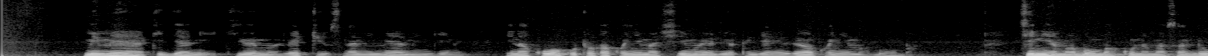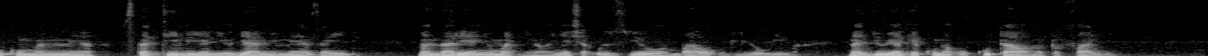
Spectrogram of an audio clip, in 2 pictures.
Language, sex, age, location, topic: Swahili, male, 25-35, Nairobi, agriculture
